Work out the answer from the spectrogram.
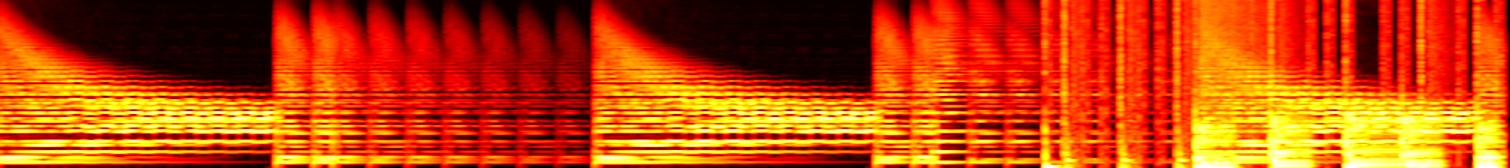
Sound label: Drum Loop; shooting Tsukuru V; IBM PC/AT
